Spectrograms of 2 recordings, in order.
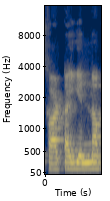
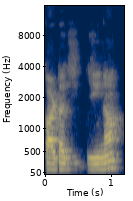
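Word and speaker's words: Cartagena: Next one country is कार्टागेना protocol. It इज नॉट कार्टाजीना, right? So up to you how to pronounce it.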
